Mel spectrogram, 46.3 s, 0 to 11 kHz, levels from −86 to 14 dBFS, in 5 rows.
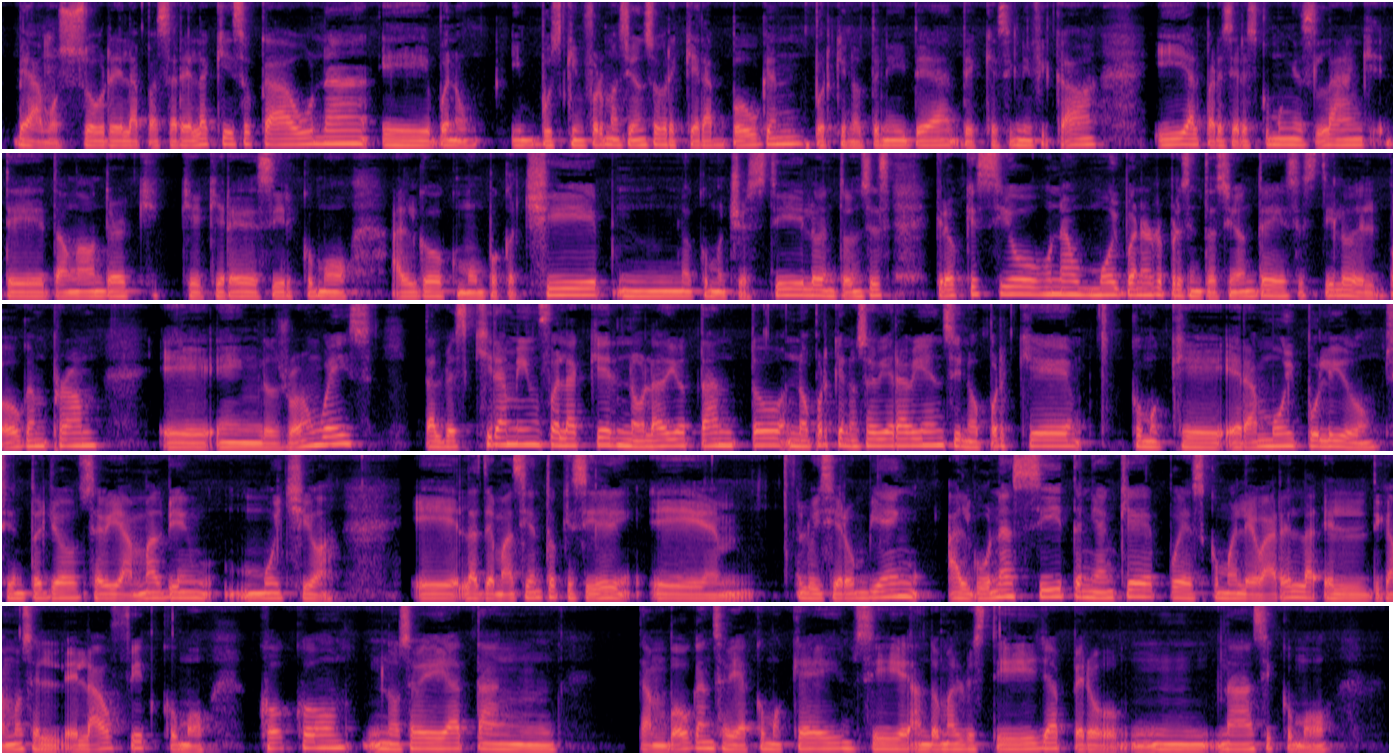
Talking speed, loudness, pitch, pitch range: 185 wpm, -22 LUFS, 115 Hz, 100-130 Hz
